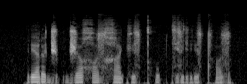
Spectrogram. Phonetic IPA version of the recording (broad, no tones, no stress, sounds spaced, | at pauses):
ɾʲ a ɾ œ d͡ʒ ɵ p d͡ʒ œ χ ɔ z χ a kʲ ɵ z kʰ u p tʲ ɵ z rʲ ɵ z tʰ ɒ z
